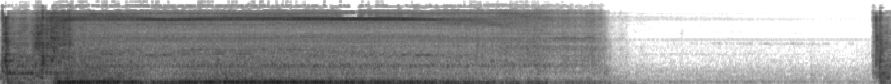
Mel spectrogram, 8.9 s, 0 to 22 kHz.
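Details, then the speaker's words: 1978 Trans Am, 455 Olds big-block V8 with Quadrajet carburetor, cold start to set the fast idle: cranks, catches at once and holds a strong raised, even fast idle that eases slightly; the choke is working properly. "yeah i guess we'll crank it up and let it warm up see if it opens the only the only way to adjust a fast idle is to do it while it's cold"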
